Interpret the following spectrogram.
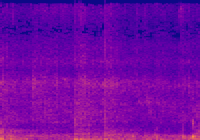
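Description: A basketball bouncing once on the concrete court about three-quarters of a second in, a single short thud.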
